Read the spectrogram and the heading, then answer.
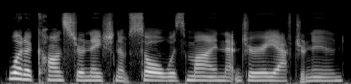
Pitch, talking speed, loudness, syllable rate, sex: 185 Hz, 170 wpm, -19 LUFS, 4.7 syllables/s, female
